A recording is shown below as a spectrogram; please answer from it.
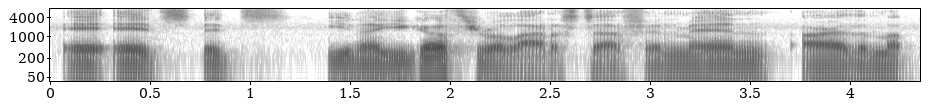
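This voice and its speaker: A man hosting a casual podcast chat who speaks haltingly, repeating words and trailing off. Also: a bass voice.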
